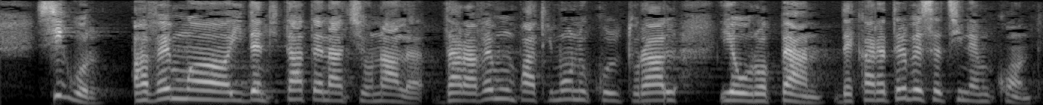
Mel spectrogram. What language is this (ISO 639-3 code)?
ron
